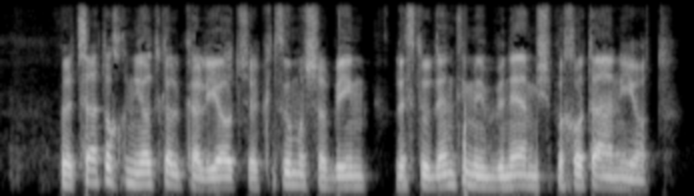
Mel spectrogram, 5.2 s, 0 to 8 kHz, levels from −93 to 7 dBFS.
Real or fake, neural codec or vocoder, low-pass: real; none; 7.2 kHz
